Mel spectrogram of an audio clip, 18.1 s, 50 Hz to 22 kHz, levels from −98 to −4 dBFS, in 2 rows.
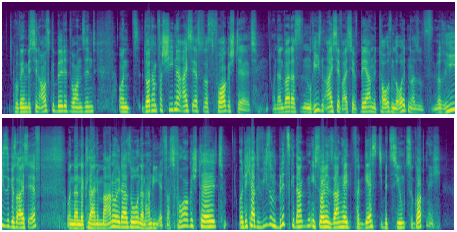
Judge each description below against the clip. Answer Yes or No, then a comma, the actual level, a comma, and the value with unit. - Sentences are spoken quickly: Yes, fast, 200 wpm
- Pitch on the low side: No, medium, 165 Hz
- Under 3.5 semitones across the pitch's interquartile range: No, average, 4.1 semitones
